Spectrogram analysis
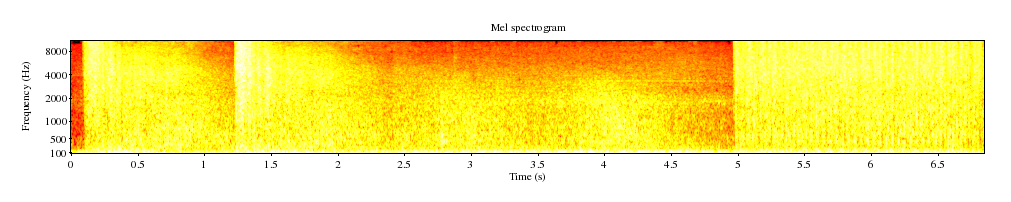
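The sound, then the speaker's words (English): Heavy military weapons fire in a large live-fire drill, pounding a mountainside near the border between South Korea and North Korea. Loud blasts break in sharply three times, each followed by a rolling, roaring rumble that carries on between them. “Peace through overwhelming strength. That's the message from South Korea's military as its weapons pound a mountainside not far from the border with North Korea.”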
